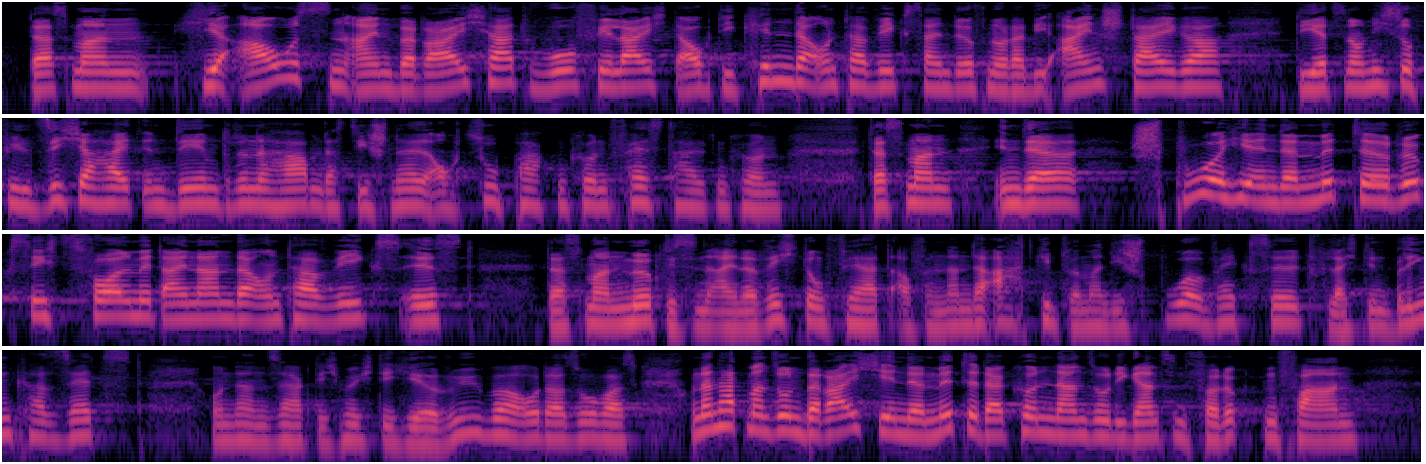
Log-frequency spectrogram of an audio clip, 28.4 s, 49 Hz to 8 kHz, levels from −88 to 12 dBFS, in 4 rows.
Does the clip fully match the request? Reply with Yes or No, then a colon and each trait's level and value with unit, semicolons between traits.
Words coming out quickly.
Yes: fast, 205 wpm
